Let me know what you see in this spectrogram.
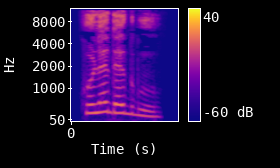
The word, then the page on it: ಗಲ್ಲತಗ್ಗು: kannada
